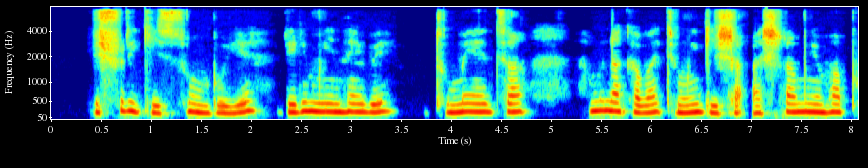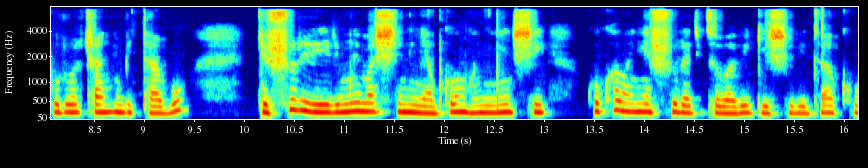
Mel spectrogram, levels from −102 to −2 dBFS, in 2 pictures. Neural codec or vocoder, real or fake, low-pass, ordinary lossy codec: none; real; 7.2 kHz; AAC, 32 kbps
